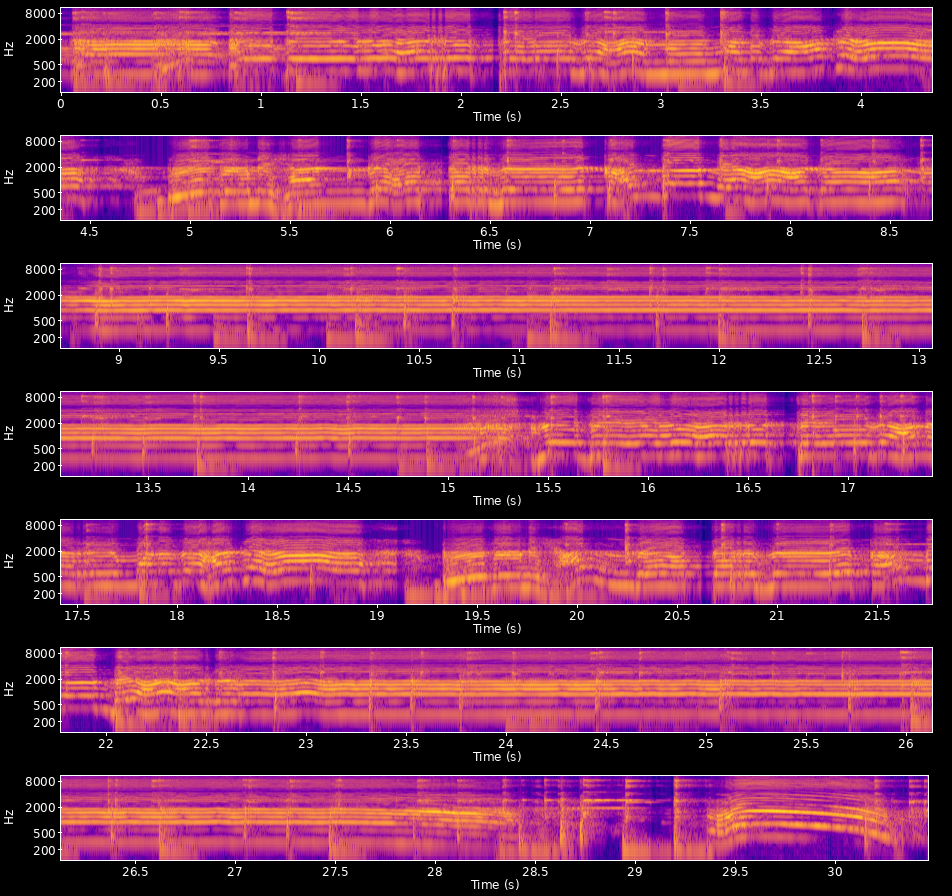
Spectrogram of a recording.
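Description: Kannada folk song with microphone vocals holding long notes, over harmonium, small hand cymbals and a steady drum beat.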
